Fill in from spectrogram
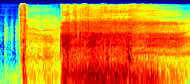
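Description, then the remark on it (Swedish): A person imitates a man on a train sipping coffee: a sip followed by a long, satisfied breathy exhale, a short slurp-like burst and then a drawn-out, fairly loud 'ahh' lasting over a second. “Jag satt bredvid en kille på tåget som gjorde, gjorde det här. Tar en klunk och bara”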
